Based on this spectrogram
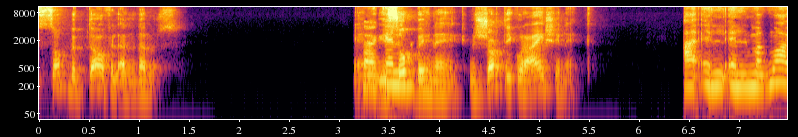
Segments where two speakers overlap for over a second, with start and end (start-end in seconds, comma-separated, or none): none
